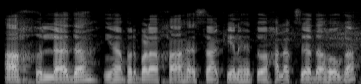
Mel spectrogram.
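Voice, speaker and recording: A man teaching Quran recitation step by step, patiently explaining each rule and repeating words slowly in drawn-out chant as examples. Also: medium pitch, no room sound, muffled recording. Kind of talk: step-by-step tajweed lesson.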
